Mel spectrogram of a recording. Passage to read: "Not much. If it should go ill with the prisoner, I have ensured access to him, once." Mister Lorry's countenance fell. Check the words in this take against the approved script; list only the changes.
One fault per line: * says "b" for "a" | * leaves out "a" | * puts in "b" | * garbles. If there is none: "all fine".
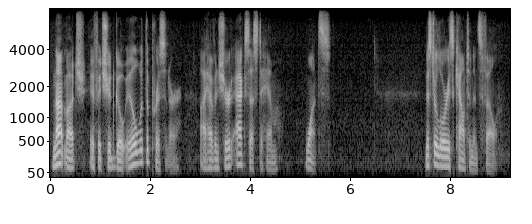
all fine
